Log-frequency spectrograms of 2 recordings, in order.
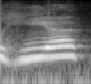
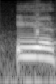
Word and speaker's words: heir: यहाँ पर लिखा है HEIR, हम इसको हियर हेयर नहीं पढ़ेंगे, हम इसको एयर पढ़ेंगे। H यहाँ पर साइलेंट रहता है, एयर, और एयर का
